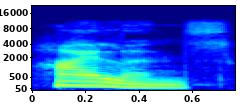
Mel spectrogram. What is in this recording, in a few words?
"highlands", us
